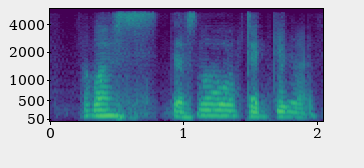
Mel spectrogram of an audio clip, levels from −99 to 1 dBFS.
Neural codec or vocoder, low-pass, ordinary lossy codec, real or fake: codec, 16 kHz, 1 kbps, FreqCodec, smaller model; 5.4 kHz; none; fake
